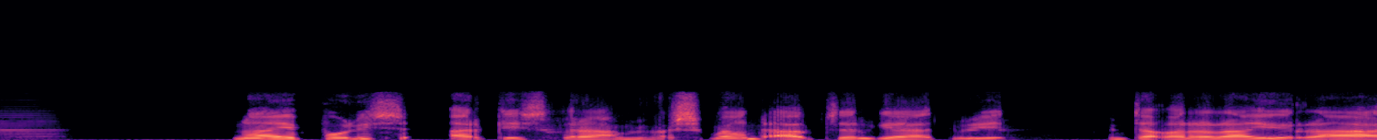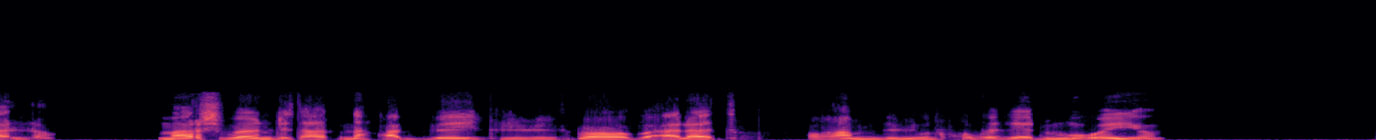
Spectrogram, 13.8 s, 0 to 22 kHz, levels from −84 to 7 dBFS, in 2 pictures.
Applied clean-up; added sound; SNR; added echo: neural diffusion model UNIVERSE++.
